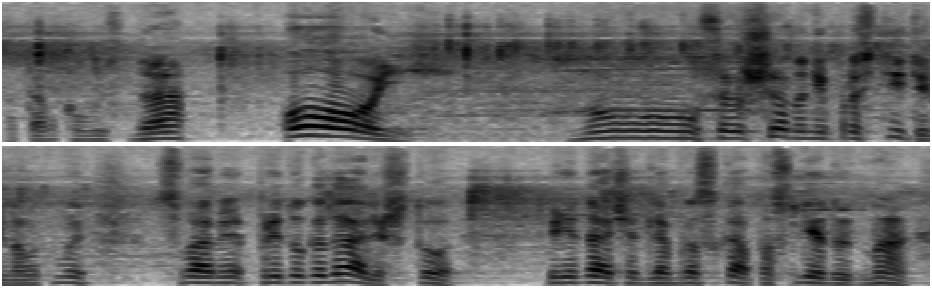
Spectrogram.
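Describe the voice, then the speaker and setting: A man's voice: a little high, fairly quick, slight background noise. A man giving live play-by-play ice hockey commentary, mixing exclamations with analytical asides.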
